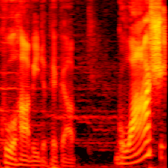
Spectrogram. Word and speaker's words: gouache: hobby to pick up gouache is how you say it okay cool yeah no Haley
